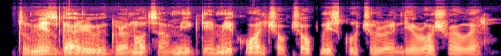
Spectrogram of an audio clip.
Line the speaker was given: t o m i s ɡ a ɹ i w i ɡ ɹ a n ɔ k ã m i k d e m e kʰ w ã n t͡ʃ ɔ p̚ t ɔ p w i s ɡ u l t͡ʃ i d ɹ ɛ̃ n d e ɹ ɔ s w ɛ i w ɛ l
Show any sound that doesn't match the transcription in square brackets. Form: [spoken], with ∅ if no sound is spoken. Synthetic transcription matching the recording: t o m i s ɡ a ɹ i w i ɡ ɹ a n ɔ [t] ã m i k d e m e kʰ w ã n t͡ʃ ɔ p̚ [t͡ʃ] ɔ p w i s [k] u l t͡ʃ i d ɹ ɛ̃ n d e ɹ ɔ [ʃ] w ɛ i w ɛ l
